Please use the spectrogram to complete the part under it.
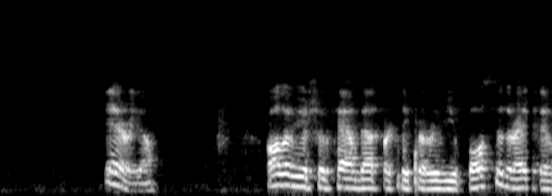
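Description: A man speaks calmly through a microphone on an online call.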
